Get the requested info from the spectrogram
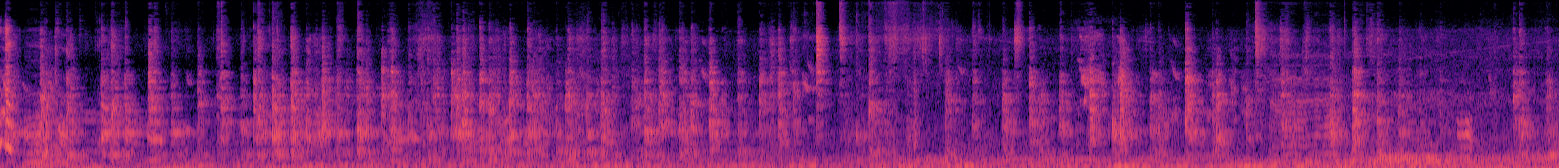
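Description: A flock of hens clucking softly while they peck feed from a metal trough, their beaks giving a fast, irregular patter of taps.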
